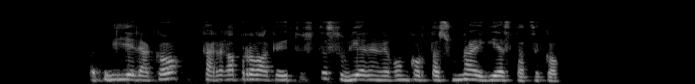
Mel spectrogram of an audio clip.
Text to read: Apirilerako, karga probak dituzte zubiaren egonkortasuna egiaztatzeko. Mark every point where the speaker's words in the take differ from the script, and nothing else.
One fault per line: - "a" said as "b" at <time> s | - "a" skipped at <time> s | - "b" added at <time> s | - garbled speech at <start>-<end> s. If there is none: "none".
none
